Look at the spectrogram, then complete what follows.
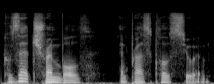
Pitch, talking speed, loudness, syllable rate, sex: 100 Hz, 195 wpm, -21 LUFS, 6.4 syllables/s, male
